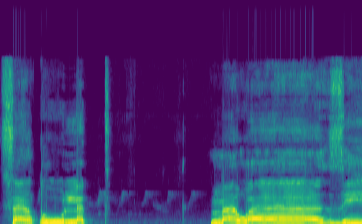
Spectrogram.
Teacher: মাংফুশ وتكون الجبال كالعهن المنفوش فأما من এখানে ইকফা গুন্না নুন সাকিনের পরে ইকফার 15টি হরফের ভিতরে একটি হরফ সা আসছে, এই কারণে এই নুন সাকিনকে নাকের ভিতরে লুকাইয়া গুন্নার সহিত পড়ব।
